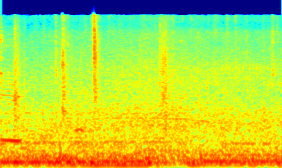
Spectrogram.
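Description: Auto-rickshaw engine running as the three-wheeler drives along a road, heard from the passenger seat: a loud, steady low rumble with a few brief clicks.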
